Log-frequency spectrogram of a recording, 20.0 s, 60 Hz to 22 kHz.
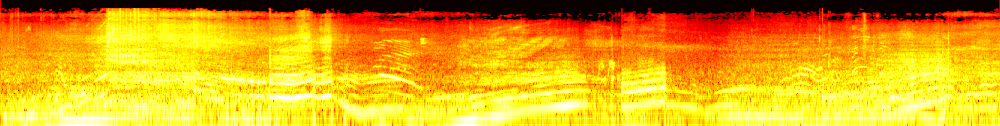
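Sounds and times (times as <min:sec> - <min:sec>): sports car engines revving: 0:00.0 - 0:20.0.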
